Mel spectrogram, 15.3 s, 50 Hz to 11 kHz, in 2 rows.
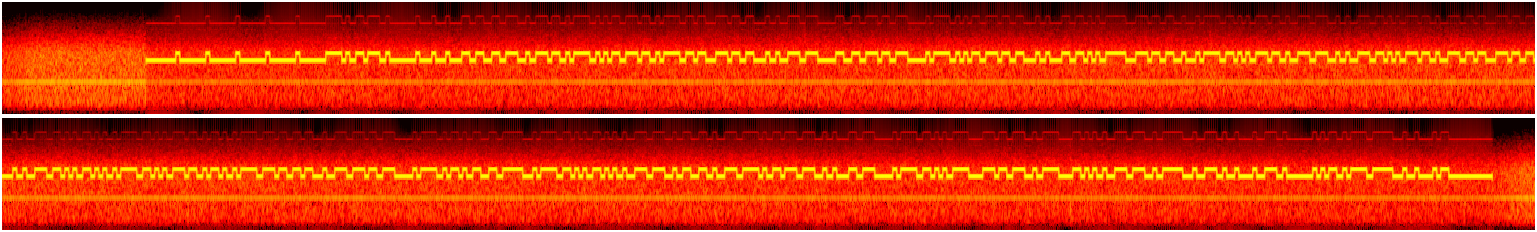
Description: RTTY (50 baud, 450 Hz shift), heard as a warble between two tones, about 2100 Hz centre, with radio static and a steady whistle near 1000 Hz. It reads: QUIN ES EL CAMI MES CURT PER ANAR AL CARRER DE LA MEDITERRANIA NUMERO NORANTA-SET?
